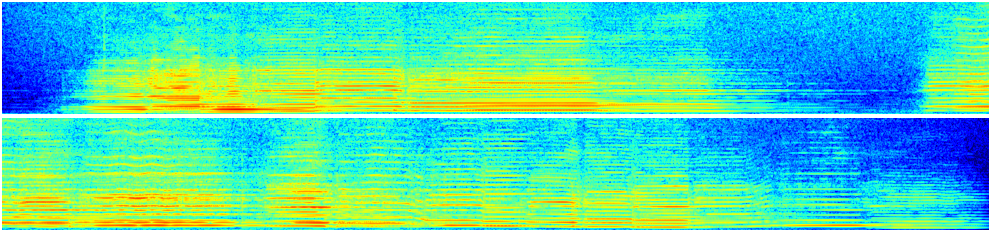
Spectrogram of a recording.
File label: cadenza adagio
